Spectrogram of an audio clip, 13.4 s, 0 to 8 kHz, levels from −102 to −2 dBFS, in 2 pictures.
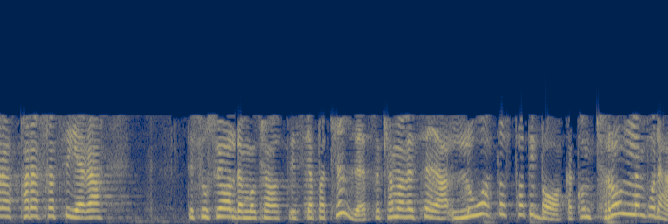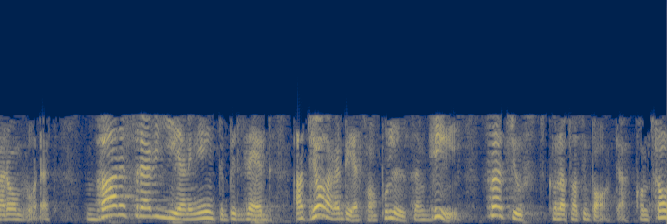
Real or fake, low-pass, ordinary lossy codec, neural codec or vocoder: fake; 7.2 kHz; AAC, 16 kbps; codec, 44.1 kHz, 7.8 kbps, Pupu-Codec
